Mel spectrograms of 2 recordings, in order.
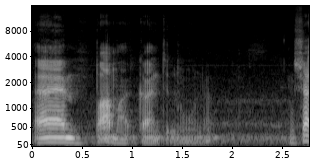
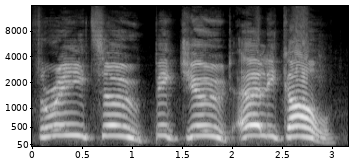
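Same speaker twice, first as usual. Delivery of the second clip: high, loud, far-off-sounding goal yell; goal celebration; 14 semitones higher, 15 dB louder, much slower than usual. Real, not acted. Streamer yelling as England score early. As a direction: scream it like the goal just went in.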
